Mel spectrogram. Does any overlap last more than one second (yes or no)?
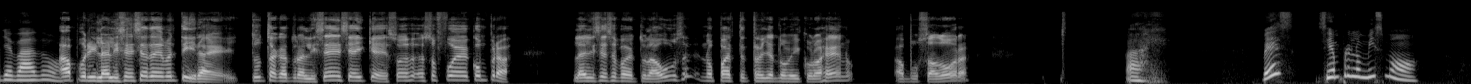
no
